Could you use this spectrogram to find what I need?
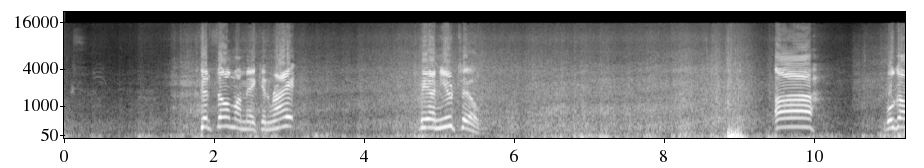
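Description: Waves wash and splash in the sea.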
